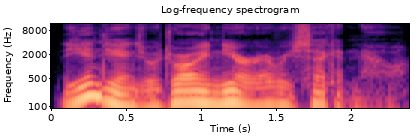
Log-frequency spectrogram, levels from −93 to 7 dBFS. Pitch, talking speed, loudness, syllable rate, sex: 105 Hz, 200 wpm, -14 LUFS, 6.7 syllables/s, male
